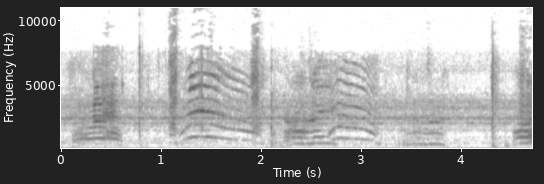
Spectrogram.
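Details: Kittens crying at night while the owners try to sleep: three or four clear, drawn-out meows, each arching upward and sliding down, over a steady low hum, ending with a sharp knock.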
